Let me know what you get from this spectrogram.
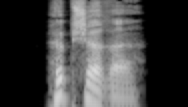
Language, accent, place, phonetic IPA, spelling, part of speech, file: German, Germany, Berlin, [ˈhʏpʃəʁə], hübschere, adjective, De-hübschere.ogg
- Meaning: inflection of hübsch: 1. strong/mixed nominative/accusative feminine singular comparative degree 2. strong nominative/accusative plural comparative degree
